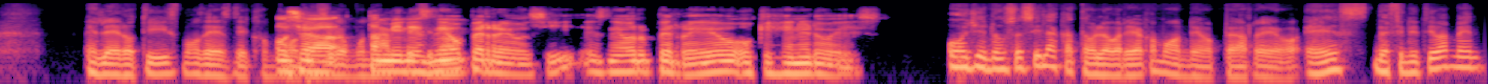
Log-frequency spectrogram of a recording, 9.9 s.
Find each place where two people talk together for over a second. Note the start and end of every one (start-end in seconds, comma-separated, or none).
1.8-3.2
